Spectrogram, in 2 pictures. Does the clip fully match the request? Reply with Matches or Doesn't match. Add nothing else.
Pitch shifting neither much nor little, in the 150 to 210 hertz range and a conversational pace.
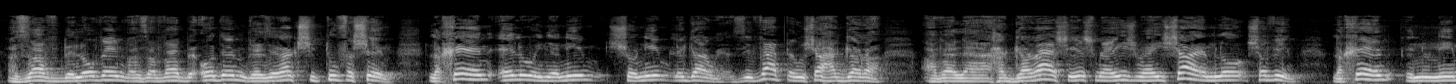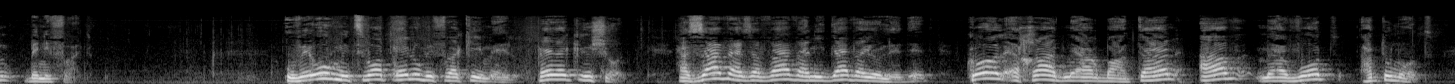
Doesn't match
